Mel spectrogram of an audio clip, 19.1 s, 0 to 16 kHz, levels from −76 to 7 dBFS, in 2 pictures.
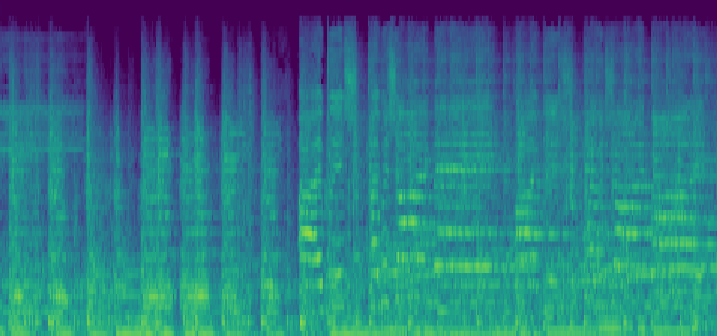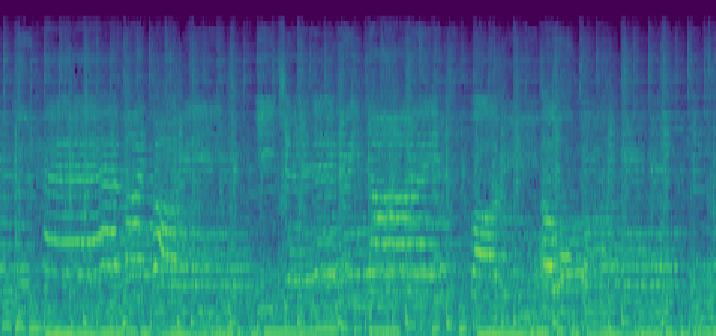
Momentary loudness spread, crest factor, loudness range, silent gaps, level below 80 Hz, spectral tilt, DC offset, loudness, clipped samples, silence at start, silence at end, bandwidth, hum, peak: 6 LU; 14 dB; 2 LU; none; -22 dBFS; -4.5 dB/octave; 0.8%; -15 LUFS; under 0.1%; 0 s; 0 s; 13 kHz; none; -2 dBFS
